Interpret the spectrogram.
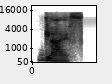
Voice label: "glyph", Indian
